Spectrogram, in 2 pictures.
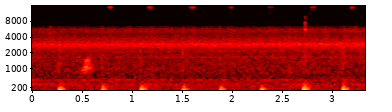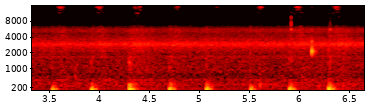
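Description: A steady run of soft, low thumps, about two and a half a second, evenly spaced, over a faint steady high-pitched hum.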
